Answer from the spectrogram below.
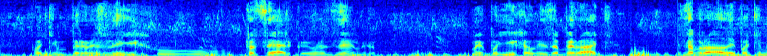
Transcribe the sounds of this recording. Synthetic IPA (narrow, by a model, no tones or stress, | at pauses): pɔtʲimpeɾeʋezlˠɪjixu | d̪ɔt̪sɛrkojiʋrɐd̪zɛmlʲʊ | mɪpɔjixɐlˠɪzɐbɪɾɑtʲ | zɐbɾɑlˠɪpɔtʲim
